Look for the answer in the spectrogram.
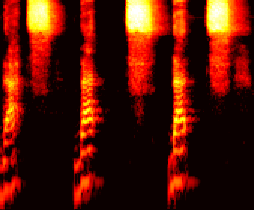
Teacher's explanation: vas a querer pegar la T y la S en that's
